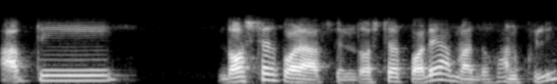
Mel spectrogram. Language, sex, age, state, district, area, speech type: Bengali, male, 45-60, West Bengal, North 24 Parganas, urban, conversation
